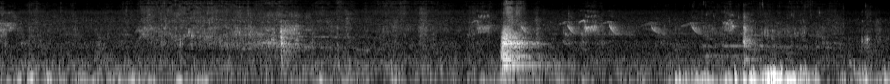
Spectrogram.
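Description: A metal pail clanks sharply once about five seconds in, with a few short bird chirps right after it and a low rumble of handling near the end as the pail is set down.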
